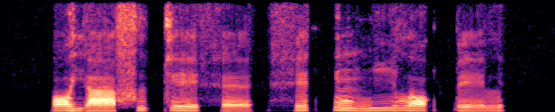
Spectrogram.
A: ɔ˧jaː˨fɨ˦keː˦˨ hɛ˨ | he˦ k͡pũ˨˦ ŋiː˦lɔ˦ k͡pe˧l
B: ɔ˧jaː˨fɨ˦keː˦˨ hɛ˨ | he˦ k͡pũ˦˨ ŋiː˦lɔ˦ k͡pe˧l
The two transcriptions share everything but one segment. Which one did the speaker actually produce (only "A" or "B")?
B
